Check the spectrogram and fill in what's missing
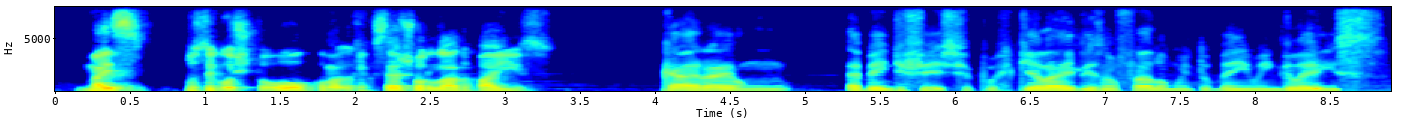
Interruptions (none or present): none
